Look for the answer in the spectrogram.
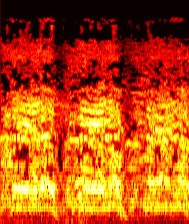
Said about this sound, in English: There's a significant police presence there. Uh, a number of these protesters chanting freedom. Freedom! Freedom! Freedom!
